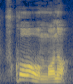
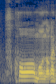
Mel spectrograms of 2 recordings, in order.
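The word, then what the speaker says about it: 不孝者: 근데 일본어의 경우는 불효를 부리는, 즉 불효를 저지르는 놈이다 해서 발음은 후코모노. 즉 한국어는 불효자처럼 해서 음독의 샤가 될 것 같지만 샤가 아니라 뜻으로 훈독으로 한다 해서 후코모노가 되겠습니다.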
